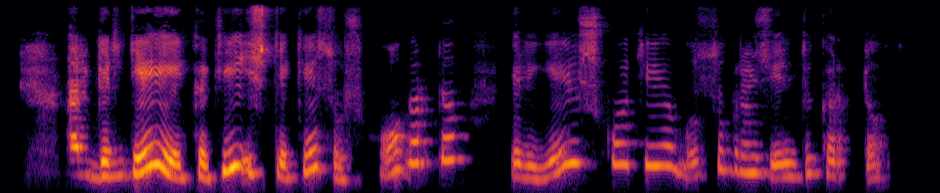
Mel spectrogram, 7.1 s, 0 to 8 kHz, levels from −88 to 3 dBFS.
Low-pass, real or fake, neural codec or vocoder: 7.2 kHz; fake; codec, 16 kHz in and 24 kHz out, 2.2 kbps, FireRedTTS-2 codec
